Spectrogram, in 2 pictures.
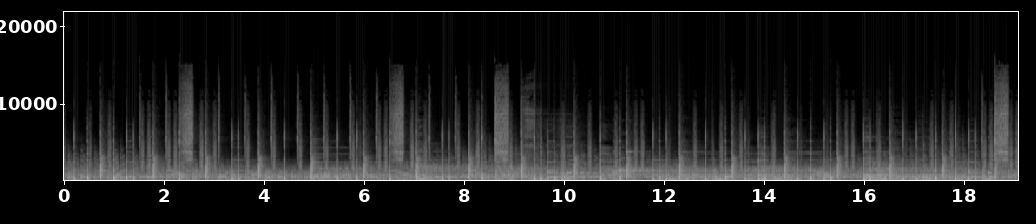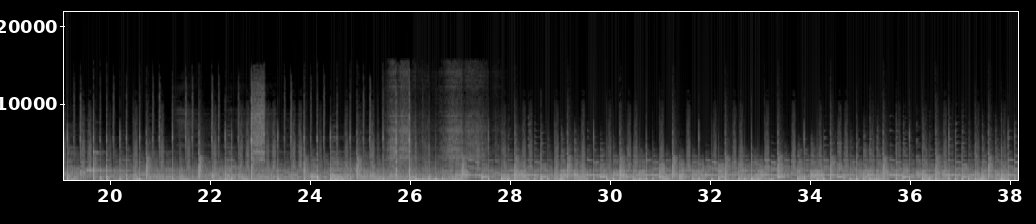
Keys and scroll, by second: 4.6 3, 4.9 KP_1, 5.7 x, 7.9 alt+z, 8.2 alt+z, 9.7 alt+z, 10.0 alt+z, 12.1 KP_1, 13.0 alt+z, 15.1 1, 15.5 alt+z, 18.9 Tab, 20.7 shift+a, 27.9 alt+z, 28.1 alt+z, 28.3 alt+z, 28.4 alt+z, 29.1 alt+z, 29.5 e, 30.5 alt+z, 31.2 s, 31.8 Escape.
